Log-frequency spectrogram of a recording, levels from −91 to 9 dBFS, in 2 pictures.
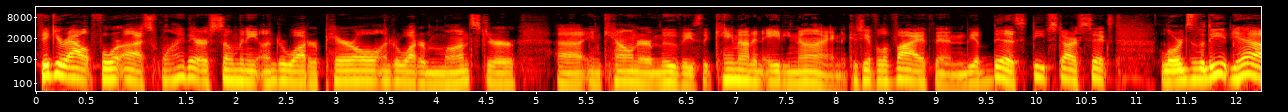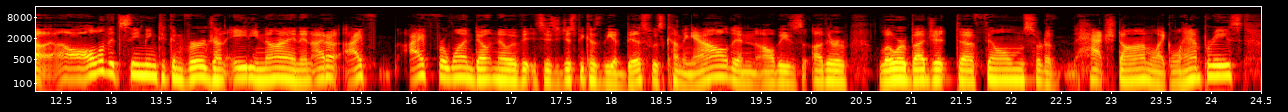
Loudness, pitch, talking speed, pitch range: -21 LUFS, 120 Hz, 185 wpm, 110-135 Hz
